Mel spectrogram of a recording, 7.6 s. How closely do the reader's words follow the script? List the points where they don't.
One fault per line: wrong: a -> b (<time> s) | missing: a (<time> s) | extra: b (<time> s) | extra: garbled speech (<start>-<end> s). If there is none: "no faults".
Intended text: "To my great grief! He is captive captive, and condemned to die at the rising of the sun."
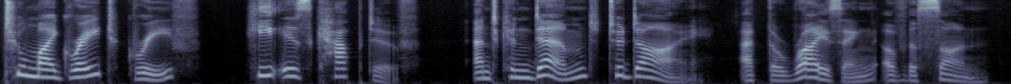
missing: captive (3.1 s)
